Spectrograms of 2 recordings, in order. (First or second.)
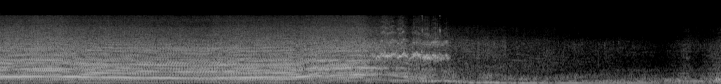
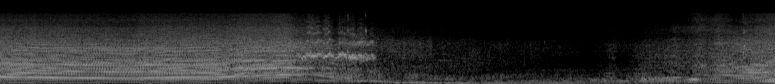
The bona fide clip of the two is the second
